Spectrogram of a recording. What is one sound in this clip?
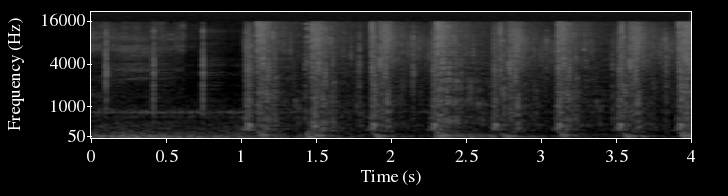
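A blade slashes and strikes something hard again and again in a quick rhythm.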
